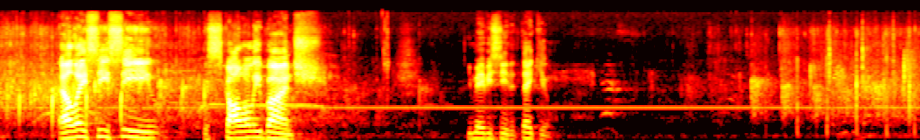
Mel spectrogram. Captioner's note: applause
